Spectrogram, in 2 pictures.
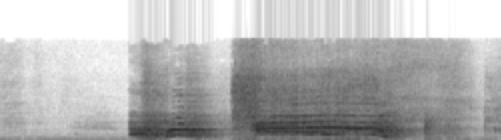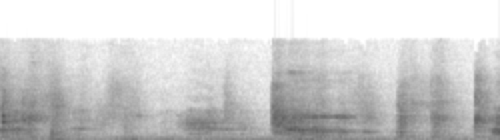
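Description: A woman's loud, high-pitched shriek of excited laughter, starting about a second in and lasting about two seconds, followed by a shorter, quieter burst near the end.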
